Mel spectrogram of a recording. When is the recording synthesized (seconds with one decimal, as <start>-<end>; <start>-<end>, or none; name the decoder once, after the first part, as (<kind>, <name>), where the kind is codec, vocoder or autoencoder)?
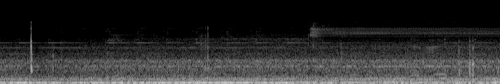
none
